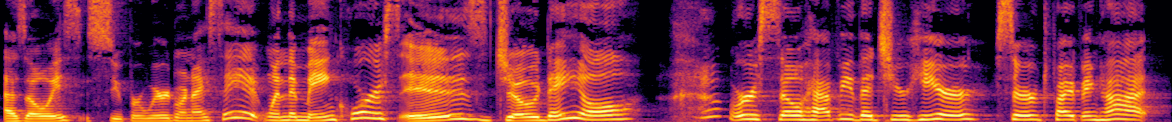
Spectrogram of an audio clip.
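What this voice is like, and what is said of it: Midwestern American accent. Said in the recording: “I have the Midwestern accent ... here I am with the Midwestern accent”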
